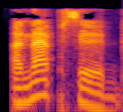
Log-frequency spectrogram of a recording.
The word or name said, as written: anapsid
